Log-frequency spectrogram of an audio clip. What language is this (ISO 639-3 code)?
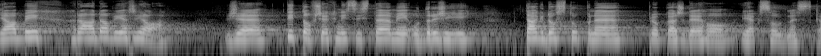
ces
